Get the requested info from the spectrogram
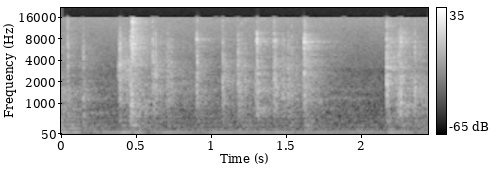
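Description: Typing on a computer keyboard: a quick run of key clicks as a word is typed, starting about half a second in, over a steady low hum.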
